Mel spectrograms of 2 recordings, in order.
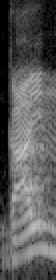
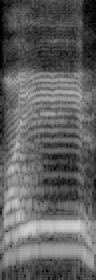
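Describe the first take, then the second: First: The first vowel is an open 'aa' sound. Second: The first vowel is a rounded 'o' sound. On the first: The speaker calls it wrong. "গাইন না" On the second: The speaker calls it right.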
